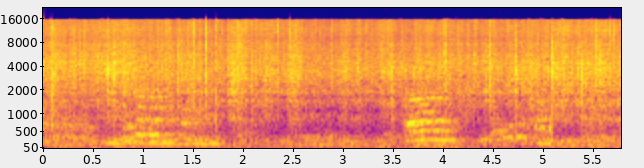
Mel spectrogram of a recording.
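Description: Aloo samosa filling with spices and extra chili fries in a hot pan, giving a steady, close sizzling hiss with soft scraping and stirring throughout, without speech.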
